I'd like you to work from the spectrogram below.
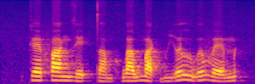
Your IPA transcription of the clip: kɛ˧fa˧ŋze˨˩t̚ t̪a̤˨˩mhwa˨˦wma˨˩k̚vḭ˧˥ə̯ lṵ˧˥ə̯vɛ˨˦m

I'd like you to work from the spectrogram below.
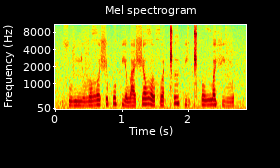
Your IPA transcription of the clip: sʷɯ˩vɲə˩ və˨ ʁʷɐ˦ʃə˦po˥pʲa˩ wa˩ʃɐ˦ʁʷɯ˩χʷa˨ ǁɯ˦ pʲa˩ǁʰo˦vwɐ˥fʲə˨v

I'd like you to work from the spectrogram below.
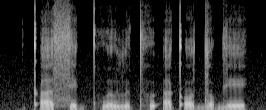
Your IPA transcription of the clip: kʼa seɡkʷʰau̯lʊ t̪ʰʊʔakʼɔ dɔɡe

